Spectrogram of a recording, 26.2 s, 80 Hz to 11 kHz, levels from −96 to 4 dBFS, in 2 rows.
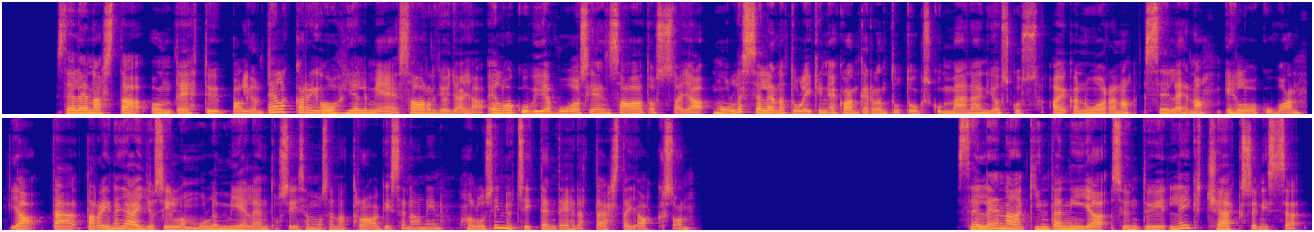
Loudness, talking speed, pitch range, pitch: -21 LUFS, 110 wpm, 185-220 Hz, 200 Hz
